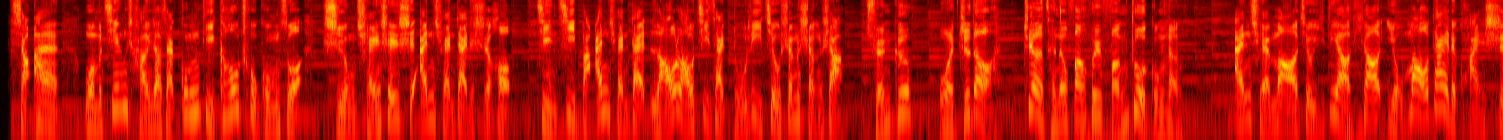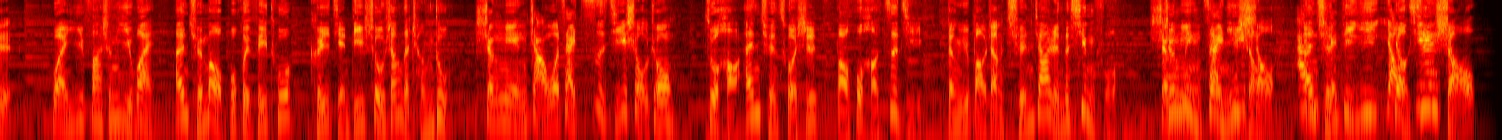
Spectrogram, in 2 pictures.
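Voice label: Mandarin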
